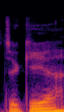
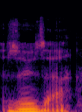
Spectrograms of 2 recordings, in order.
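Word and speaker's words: Du Già: You would head west and south to a town that looks like it's Dugia. It's pronounced Zuza.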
